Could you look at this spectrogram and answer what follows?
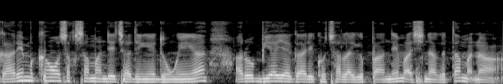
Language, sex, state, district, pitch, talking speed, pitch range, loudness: Garo, male, Meghalaya, North Garo Hills, 125 Hz, 165 wpm, 120-145 Hz, -13 LUFS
